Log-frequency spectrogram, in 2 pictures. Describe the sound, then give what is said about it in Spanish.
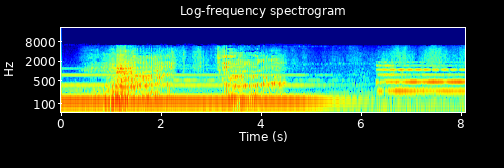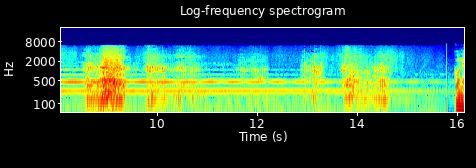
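Several deep, rumbling roars of lions in a Roman circus come in repeated bursts, loud, over a steady low drone of sustained tones that shifts pitch partway through. “Y echaba a los cristianos a los circos romanos para que los leones los devoraran,”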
